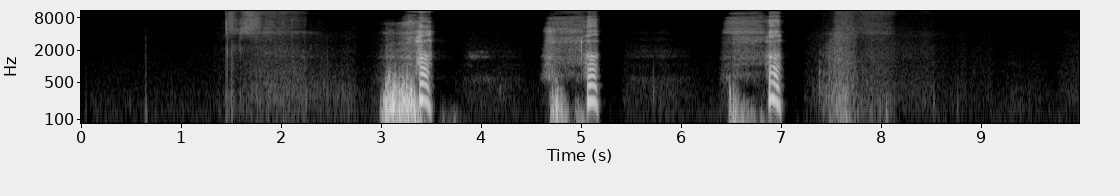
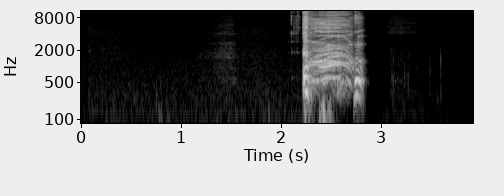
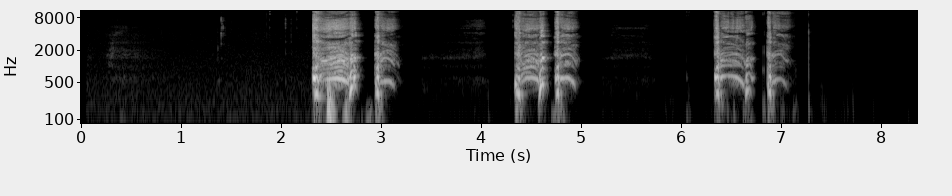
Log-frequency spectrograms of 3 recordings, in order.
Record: {"exhalation_length": "10.0 s", "exhalation_amplitude": 32767, "exhalation_signal_mean_std_ratio": 0.24, "cough_length": "3.9 s", "cough_amplitude": 32768, "cough_signal_mean_std_ratio": 0.28, "three_cough_length": "8.4 s", "three_cough_amplitude": 32768, "three_cough_signal_mean_std_ratio": 0.3, "survey_phase": "beta (2021-08-13 to 2022-03-07)", "age": "18-44", "gender": "Female", "wearing_mask": "No", "symptom_none": true, "smoker_status": "Never smoked", "respiratory_condition_asthma": false, "respiratory_condition_other": false, "recruitment_source": "REACT", "submission_delay": "1 day", "covid_test_result": "Negative", "covid_test_method": "RT-qPCR", "influenza_a_test_result": "Unknown/Void", "influenza_b_test_result": "Unknown/Void"}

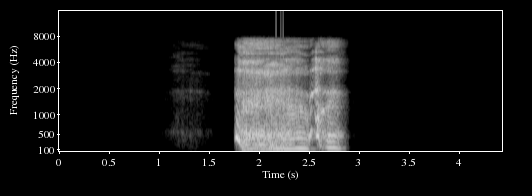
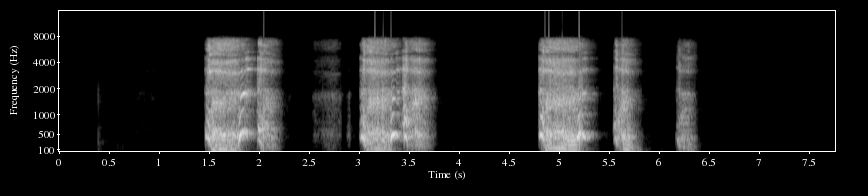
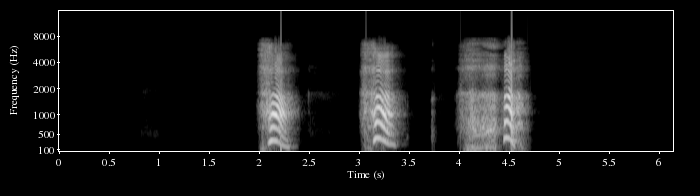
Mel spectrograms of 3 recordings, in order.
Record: {"cough_length": "4.4 s", "cough_amplitude": 30954, "cough_signal_mean_std_ratio": 0.4, "three_cough_length": "7.8 s", "three_cough_amplitude": 32205, "three_cough_signal_mean_std_ratio": 0.41, "exhalation_length": "6.1 s", "exhalation_amplitude": 29870, "exhalation_signal_mean_std_ratio": 0.28, "survey_phase": "beta (2021-08-13 to 2022-03-07)", "age": "45-64", "gender": "Female", "wearing_mask": "No", "symptom_cough_any": true, "symptom_runny_or_blocked_nose": true, "symptom_shortness_of_breath": true, "symptom_fatigue": true, "symptom_headache": true, "symptom_onset": "6 days", "smoker_status": "Ex-smoker", "respiratory_condition_asthma": true, "respiratory_condition_other": false, "recruitment_source": "Test and Trace", "submission_delay": "2 days", "covid_test_result": "Negative", "covid_test_method": "RT-qPCR"}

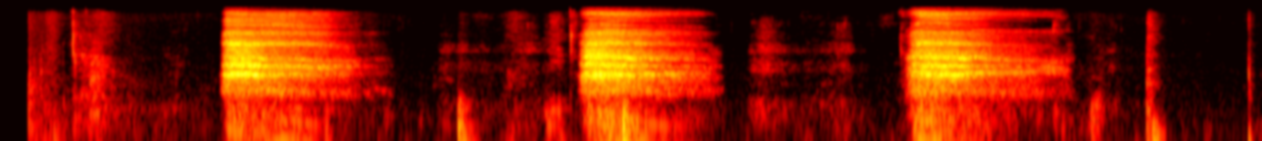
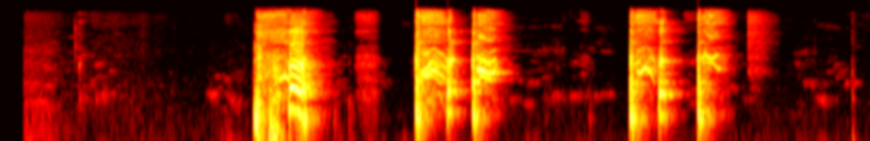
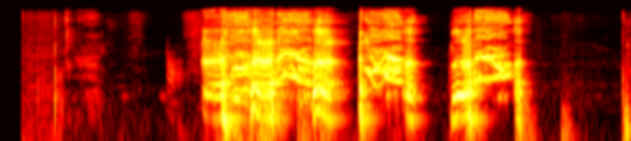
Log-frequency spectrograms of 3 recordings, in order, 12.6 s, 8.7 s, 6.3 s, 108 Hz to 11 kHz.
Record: {"exhalation_length": "12.6 s", "exhalation_amplitude": 15644, "exhalation_signal_mean_std_ratio": 0.38, "three_cough_length": "8.7 s", "three_cough_amplitude": 32767, "three_cough_signal_mean_std_ratio": 0.35, "cough_length": "6.3 s", "cough_amplitude": 32767, "cough_signal_mean_std_ratio": 0.56, "survey_phase": "alpha (2021-03-01 to 2021-08-12)", "age": "65+", "gender": "Male", "wearing_mask": "No", "symptom_none": true, "smoker_status": "Ex-smoker", "respiratory_condition_asthma": false, "respiratory_condition_other": false, "recruitment_source": "REACT", "submission_delay": "2 days", "covid_test_result": "Negative", "covid_test_method": "RT-qPCR"}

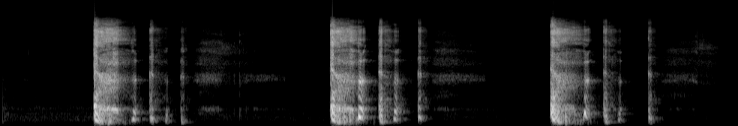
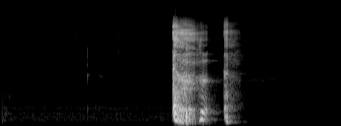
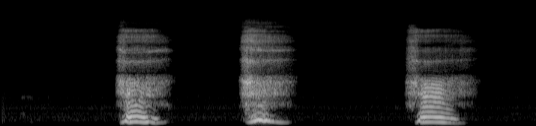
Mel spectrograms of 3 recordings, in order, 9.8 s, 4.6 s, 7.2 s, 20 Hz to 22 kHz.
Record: {"three_cough_length": "9.8 s", "three_cough_amplitude": 31793, "three_cough_signal_mean_std_ratio": 0.29, "cough_length": "4.6 s", "cough_amplitude": 29805, "cough_signal_mean_std_ratio": 0.23, "exhalation_length": "7.2 s", "exhalation_amplitude": 9117, "exhalation_signal_mean_std_ratio": 0.41, "survey_phase": "beta (2021-08-13 to 2022-03-07)", "age": "45-64", "gender": "Female", "wearing_mask": "No", "symptom_cough_any": true, "symptom_runny_or_blocked_nose": true, "symptom_shortness_of_breath": true, "symptom_fatigue": true, "symptom_fever_high_temperature": true, "symptom_onset": "2 days", "smoker_status": "Never smoked", "respiratory_condition_asthma": false, "respiratory_condition_other": false, "recruitment_source": "Test and Trace", "submission_delay": "1 day", "covid_test_result": "Positive", "covid_test_method": "RT-qPCR", "covid_ct_value": 18.7, "covid_ct_gene": "ORF1ab gene", "covid_ct_mean": 18.9, "covid_viral_load": "650000 copies/ml", "covid_viral_load_category": "Low viral load (10K-1M copies/ml)"}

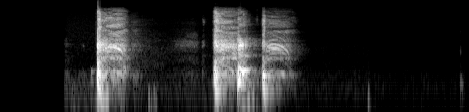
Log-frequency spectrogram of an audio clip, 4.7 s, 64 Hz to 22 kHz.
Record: {"cough_length": "4.7 s", "cough_amplitude": 32767, "cough_signal_mean_std_ratio": 0.28, "survey_phase": "alpha (2021-03-01 to 2021-08-12)", "age": "45-64", "gender": "Male", "wearing_mask": "No", "symptom_none": true, "symptom_onset": "12 days", "smoker_status": "Never smoked", "respiratory_condition_asthma": false, "respiratory_condition_other": false, "recruitment_source": "REACT", "submission_delay": "1 day", "covid_test_result": "Negative", "covid_test_method": "RT-qPCR"}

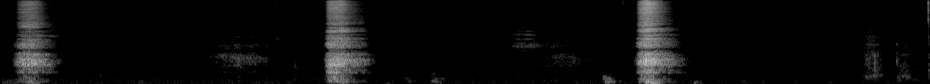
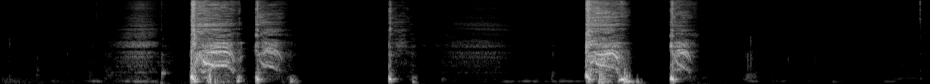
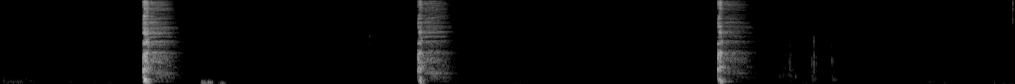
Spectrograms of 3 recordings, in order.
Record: {"exhalation_length": "9.3 s", "exhalation_amplitude": 32043, "exhalation_signal_mean_std_ratio": 0.22, "cough_length": "9.3 s", "cough_amplitude": 32768, "cough_signal_mean_std_ratio": 0.31, "three_cough_length": "10.2 s", "three_cough_amplitude": 32768, "three_cough_signal_mean_std_ratio": 0.16, "survey_phase": "beta (2021-08-13 to 2022-03-07)", "age": "18-44", "gender": "Male", "wearing_mask": "No", "symptom_cough_any": true, "symptom_fatigue": true, "symptom_onset": "7 days", "smoker_status": "Never smoked", "respiratory_condition_asthma": false, "respiratory_condition_other": false, "recruitment_source": "Test and Trace", "submission_delay": "2 days", "covid_test_result": "Positive", "covid_test_method": "ePCR"}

